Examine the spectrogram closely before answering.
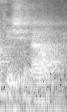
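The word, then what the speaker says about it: Chișinău: I was born in Chisinau, that's the capital. It has a difficult pronunciation. We use some diacritics. It's pronounced Chisinau.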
